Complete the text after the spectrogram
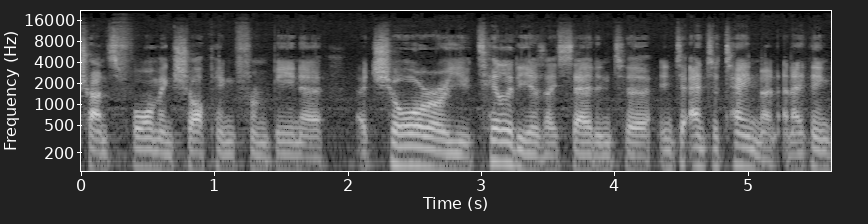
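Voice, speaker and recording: Speaking at a fairly quick pace, a man uses a fairly low voice with ordinary pitch variation. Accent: British. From England. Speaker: business executive. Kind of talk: interview. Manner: hesitant, repeats words.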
